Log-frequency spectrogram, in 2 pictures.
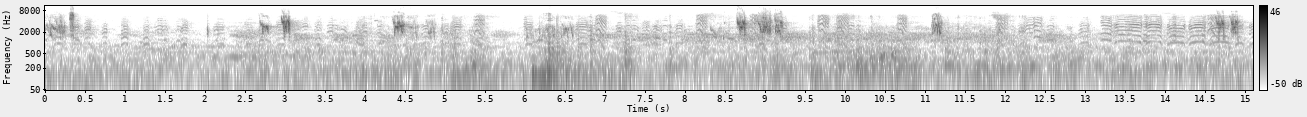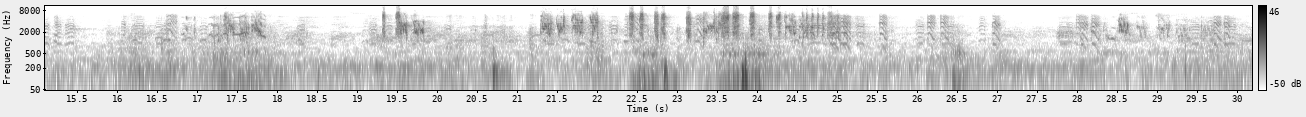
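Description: Caged budgerigars chirping and chattering in short, repeated high calls, with a warbling run about halfway through and a busier burst of calls a little after two-thirds of the way. A few dull thumps come in between.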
